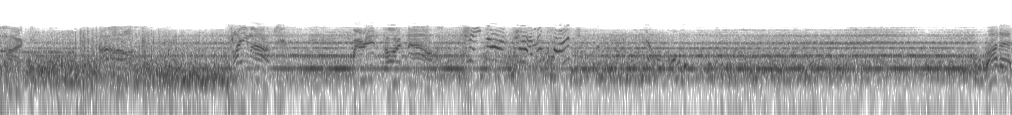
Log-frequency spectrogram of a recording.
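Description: Cartoon soundtrack with no dialogue: a steady held tone enters about two and a half seconds in, under repeated swooping, wavering sounds that rise and fall.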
